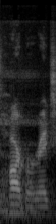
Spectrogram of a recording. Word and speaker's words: Arbor Ridge: Guess Harbor Ridge is actually how it's pronounced, but whatever.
